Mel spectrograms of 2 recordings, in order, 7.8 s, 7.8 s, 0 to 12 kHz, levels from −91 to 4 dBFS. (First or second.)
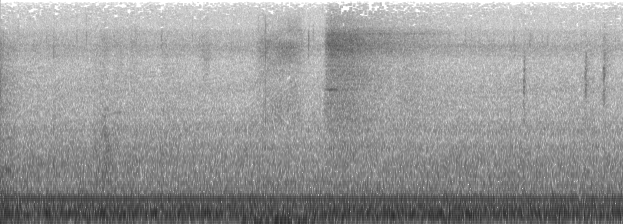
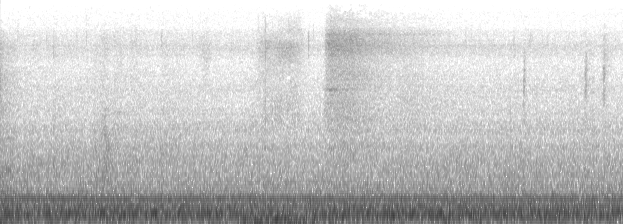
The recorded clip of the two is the first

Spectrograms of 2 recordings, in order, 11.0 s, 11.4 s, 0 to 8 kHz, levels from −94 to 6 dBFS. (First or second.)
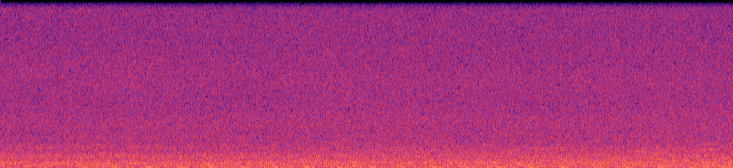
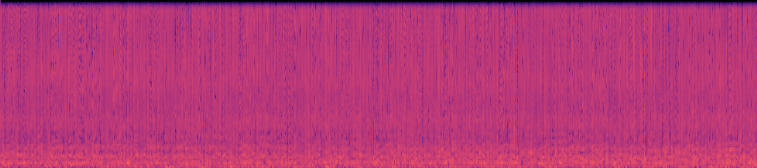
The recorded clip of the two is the first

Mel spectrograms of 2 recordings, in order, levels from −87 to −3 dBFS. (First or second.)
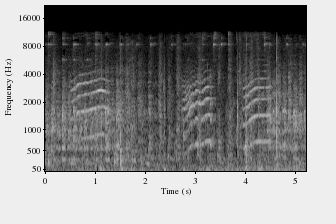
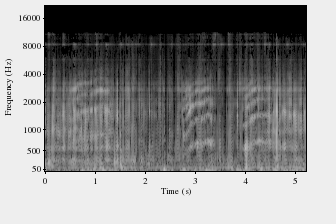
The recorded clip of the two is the first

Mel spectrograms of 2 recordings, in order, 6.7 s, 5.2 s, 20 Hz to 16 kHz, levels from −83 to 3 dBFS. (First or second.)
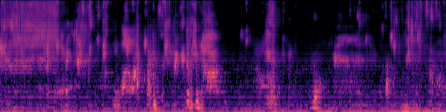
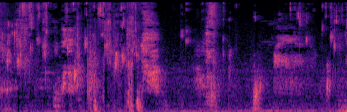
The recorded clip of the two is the second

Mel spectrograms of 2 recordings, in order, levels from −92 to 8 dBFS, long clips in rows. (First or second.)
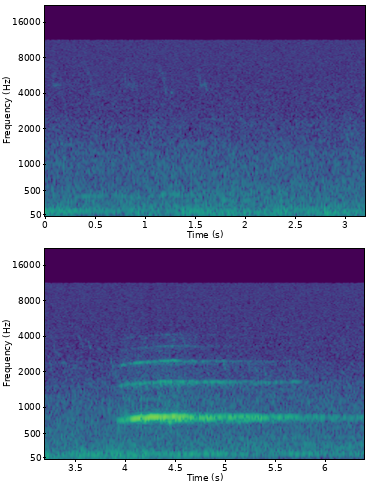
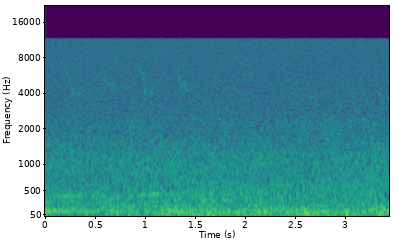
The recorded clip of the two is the second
